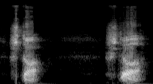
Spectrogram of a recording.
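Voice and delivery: menacing. A narrator's reading. Master roused by servant's roar, menacing. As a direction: fire back a stern challenge. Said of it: "грозно заговорил Обломов".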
